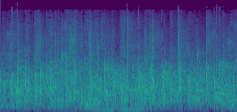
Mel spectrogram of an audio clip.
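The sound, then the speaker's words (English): A round of applause from an audience at a gathering, greeting a board co-chair: a continuous, even rush of many hands clapping, fairly loud and steady throughout with no clear pauses. “Let's give Carol a round of applause.”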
